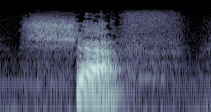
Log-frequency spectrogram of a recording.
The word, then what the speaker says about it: chef: of words that are spelled with CH and are also pronounced with the SH sound words like chef and the city of Chicago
